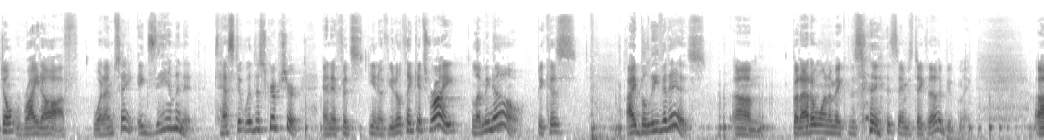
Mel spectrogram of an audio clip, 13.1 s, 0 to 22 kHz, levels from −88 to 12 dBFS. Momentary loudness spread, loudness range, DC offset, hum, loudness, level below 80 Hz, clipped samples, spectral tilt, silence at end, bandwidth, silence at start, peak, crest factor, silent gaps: 17 LU; 4 LU; under 0.1%; none; -28 LUFS; -56 dBFS; under 0.1%; -4.5 dB/octave; 0 s; 15.5 kHz; 0 s; -6 dBFS; 22 dB; none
